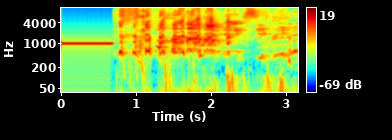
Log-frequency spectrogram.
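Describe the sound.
A steady electronic censor beep sounds for just under a second, then cuts straight into lively chuckling and laughter mixed with talking voices.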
